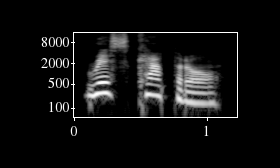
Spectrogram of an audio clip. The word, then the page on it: risk capital: American English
